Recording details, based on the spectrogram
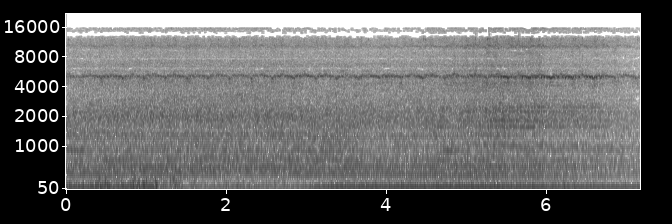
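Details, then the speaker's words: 2014 Toyota Tundra 5.7L V8 at idle: steady high-pitched squeal, first suspected from the belt or a bearing; fixed by replacing the drive belt tensioner and drive belt. "i don't know if you guys can hear that it's a squealing noise it sounds like from the belt or let's get it it's gonna sounds like from the belt or um a bearing or"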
